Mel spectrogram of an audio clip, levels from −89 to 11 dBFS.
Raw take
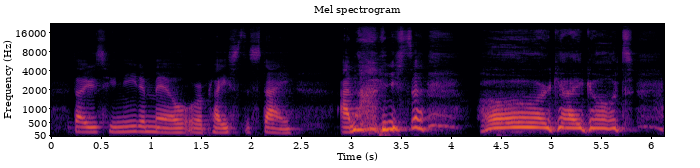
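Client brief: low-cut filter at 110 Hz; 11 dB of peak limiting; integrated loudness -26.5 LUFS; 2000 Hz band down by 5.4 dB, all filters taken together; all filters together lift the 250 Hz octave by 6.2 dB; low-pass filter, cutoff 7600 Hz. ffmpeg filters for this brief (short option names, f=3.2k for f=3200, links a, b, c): -af "highpass=110,lowpass=7.6k,equalizer=f=250:t=o:g=8,equalizer=f=2k:t=o:g=-6.5,volume=2.5dB,alimiter=limit=-16.5dB:level=0:latency=1"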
